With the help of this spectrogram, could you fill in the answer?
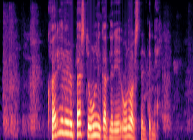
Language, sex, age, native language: Icelandic, male, 40-49, Icelandic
